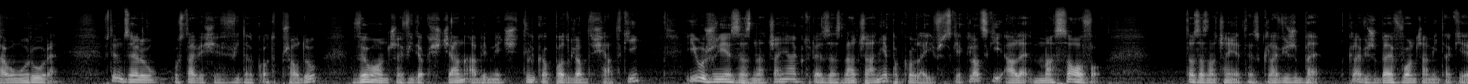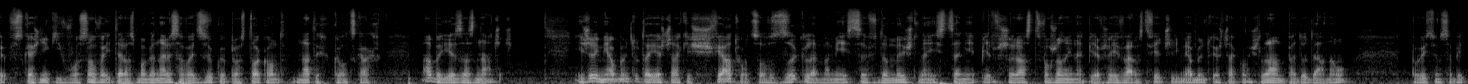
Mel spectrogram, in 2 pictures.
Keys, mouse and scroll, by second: 1.4 KP_1, 4.3 z, 8.3-11.8 right drag, 11.1 a, 12.4 b, 24.8 shift+a, 26.8 shift+a.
